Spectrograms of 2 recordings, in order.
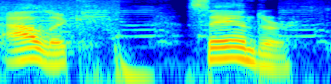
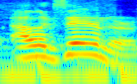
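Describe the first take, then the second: First: The two parts are said separately and slowly. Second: The two parts are run together quickly. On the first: "it's also Alec Sander. Like sand" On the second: "like if you say it fast"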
